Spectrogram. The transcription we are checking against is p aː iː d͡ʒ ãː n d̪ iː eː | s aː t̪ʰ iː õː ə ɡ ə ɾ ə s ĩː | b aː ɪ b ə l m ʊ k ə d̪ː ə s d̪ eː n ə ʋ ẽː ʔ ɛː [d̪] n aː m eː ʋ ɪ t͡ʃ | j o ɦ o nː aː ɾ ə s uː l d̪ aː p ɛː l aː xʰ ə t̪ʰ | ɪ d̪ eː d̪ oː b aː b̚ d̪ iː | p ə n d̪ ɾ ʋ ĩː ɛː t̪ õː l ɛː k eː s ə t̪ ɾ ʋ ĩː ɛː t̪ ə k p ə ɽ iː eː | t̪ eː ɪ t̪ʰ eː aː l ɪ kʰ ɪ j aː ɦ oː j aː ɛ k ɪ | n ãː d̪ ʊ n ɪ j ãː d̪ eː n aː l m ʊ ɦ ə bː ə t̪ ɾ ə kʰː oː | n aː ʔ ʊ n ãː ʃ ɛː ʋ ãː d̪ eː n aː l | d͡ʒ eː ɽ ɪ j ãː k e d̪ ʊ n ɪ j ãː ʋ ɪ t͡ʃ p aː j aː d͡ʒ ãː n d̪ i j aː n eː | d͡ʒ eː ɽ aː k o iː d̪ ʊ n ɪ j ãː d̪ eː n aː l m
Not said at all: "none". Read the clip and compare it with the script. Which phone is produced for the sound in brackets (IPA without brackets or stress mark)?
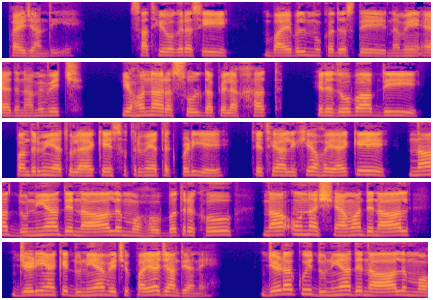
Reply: d̪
